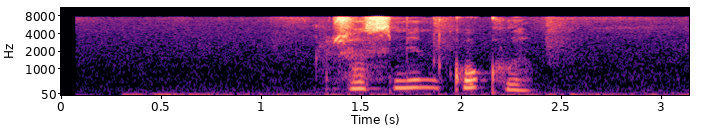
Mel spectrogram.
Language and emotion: Russian, neutral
